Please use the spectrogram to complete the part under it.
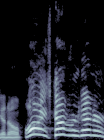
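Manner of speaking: little voice. Recalling how the boys were called in for dinner, in a little voice. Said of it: "that little voice".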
